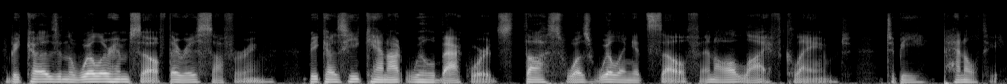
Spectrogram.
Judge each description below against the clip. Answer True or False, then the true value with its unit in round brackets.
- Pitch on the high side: False (110 Hz)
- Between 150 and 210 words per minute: False (135 wpm)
